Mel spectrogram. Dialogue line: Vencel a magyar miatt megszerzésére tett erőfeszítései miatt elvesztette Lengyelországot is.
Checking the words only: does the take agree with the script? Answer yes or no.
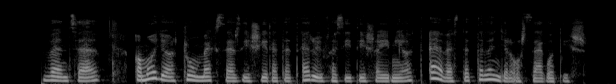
no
